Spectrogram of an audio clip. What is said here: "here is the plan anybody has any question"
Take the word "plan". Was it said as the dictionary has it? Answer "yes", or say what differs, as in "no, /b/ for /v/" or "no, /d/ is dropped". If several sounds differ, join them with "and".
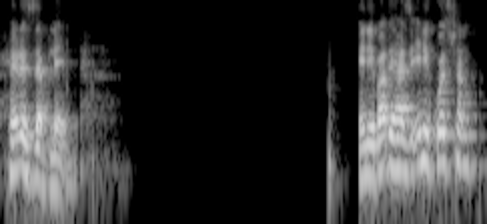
no, /b/ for /p/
